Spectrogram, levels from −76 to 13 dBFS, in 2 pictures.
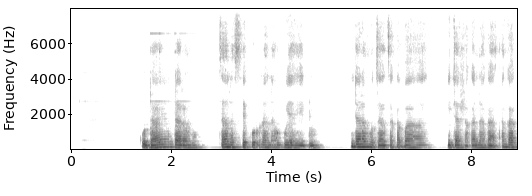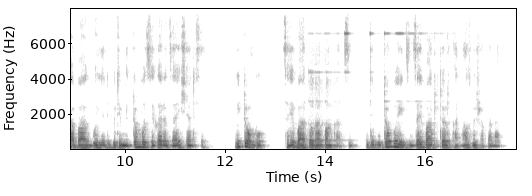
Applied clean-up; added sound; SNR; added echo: neural mask model DeepFilterNet 3.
